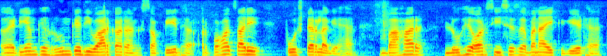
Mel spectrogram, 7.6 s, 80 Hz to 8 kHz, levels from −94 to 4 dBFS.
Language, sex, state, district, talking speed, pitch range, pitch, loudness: Hindi, male, Jharkhand, Garhwa, 195 wpm, 135-170 Hz, 150 Hz, -19 LUFS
